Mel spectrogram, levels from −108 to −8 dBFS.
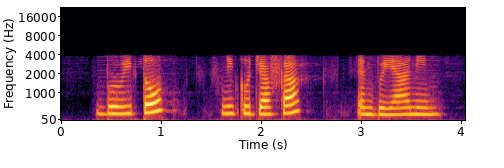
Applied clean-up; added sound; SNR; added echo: neural separator model SepFormer WHAMR!.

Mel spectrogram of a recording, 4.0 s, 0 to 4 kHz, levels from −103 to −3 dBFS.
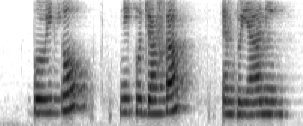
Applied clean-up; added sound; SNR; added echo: neural mask model DeepFilterNet 3.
